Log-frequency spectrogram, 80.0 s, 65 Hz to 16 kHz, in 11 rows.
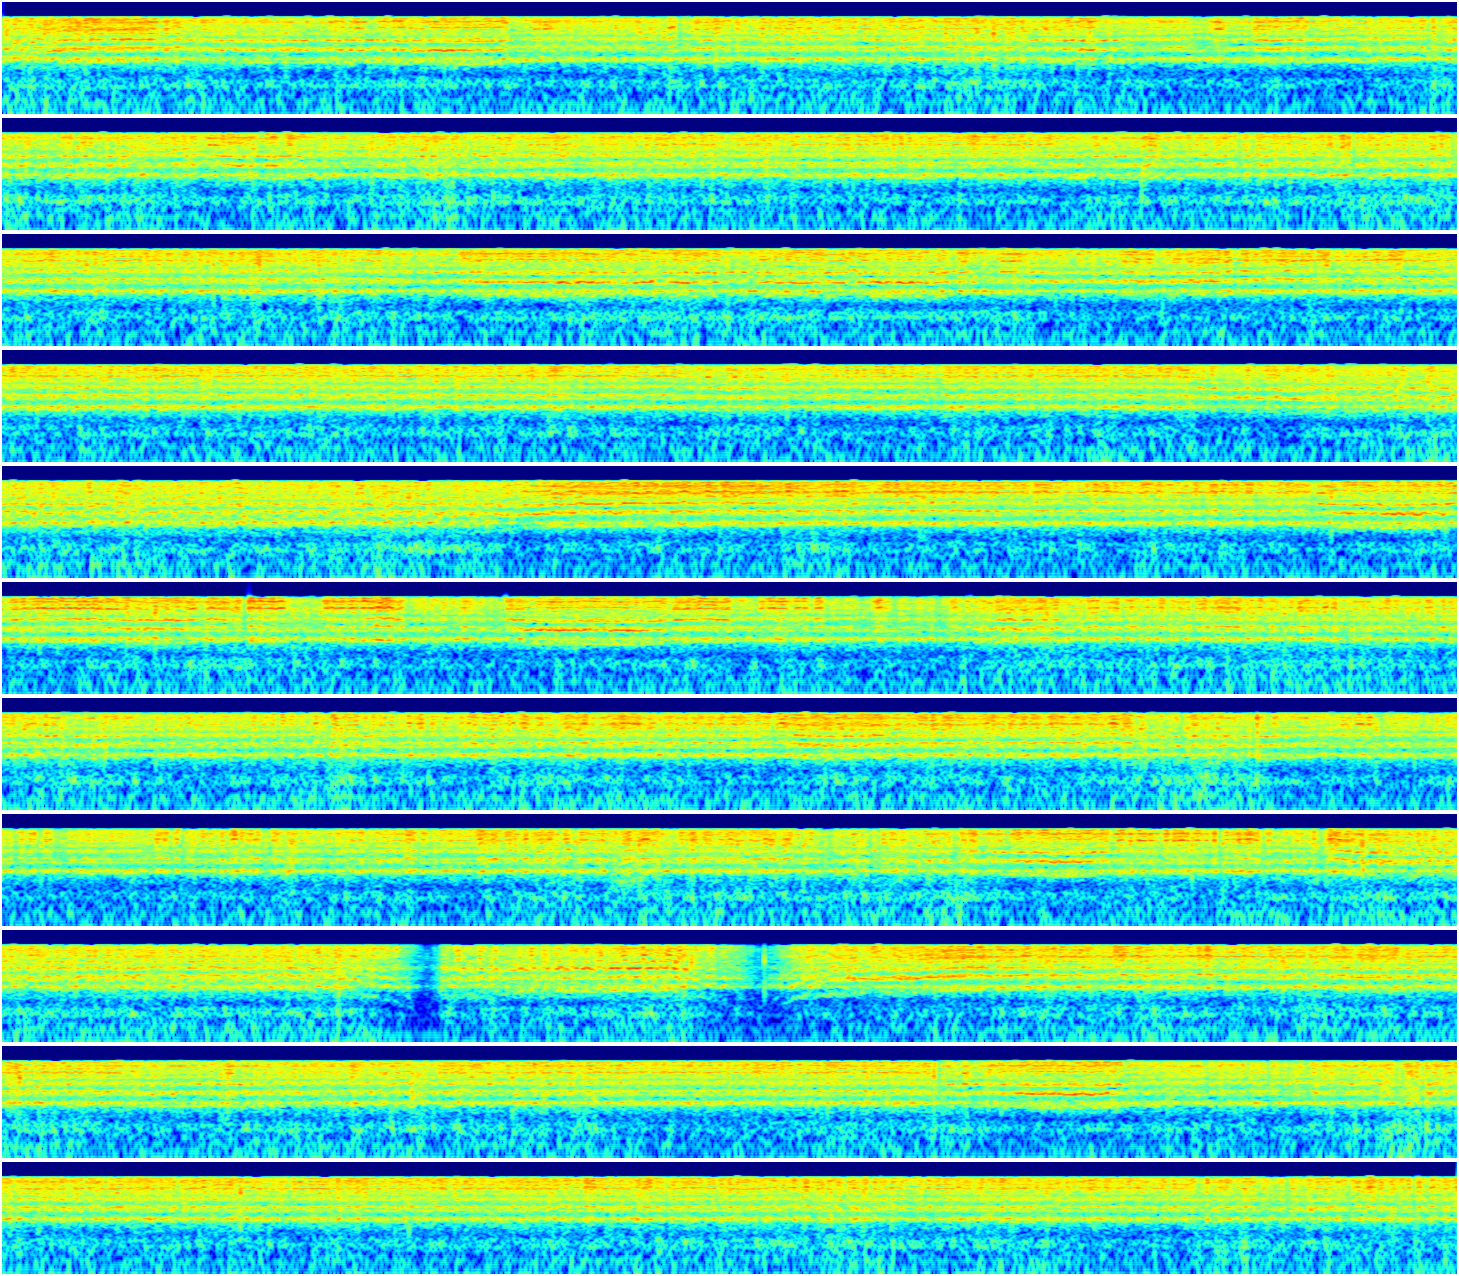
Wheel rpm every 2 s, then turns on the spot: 200, 220, 230, 230, 230, 240, 230, 230, 230, 210, 220, 230, 230, 230, 210, 200, 220, 230, 220, 230, 230, 230, 230, 230, 230, 230, 230, 230, 220, 200, 130, 160, 230, 220, 230, 220, 230, 230, 230, 230.
none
